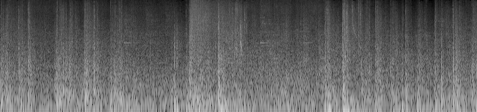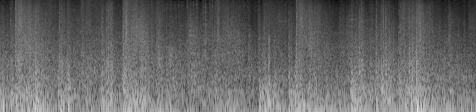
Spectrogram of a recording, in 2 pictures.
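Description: Explosions boom and crackle repeatedly.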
